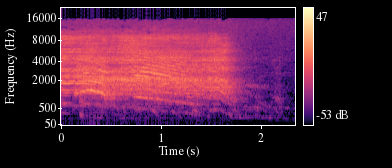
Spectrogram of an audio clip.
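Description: A newborn baby crying in high, rising-and-falling wails that cut off sharply near the end, the cry that announces the birth after the labour.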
